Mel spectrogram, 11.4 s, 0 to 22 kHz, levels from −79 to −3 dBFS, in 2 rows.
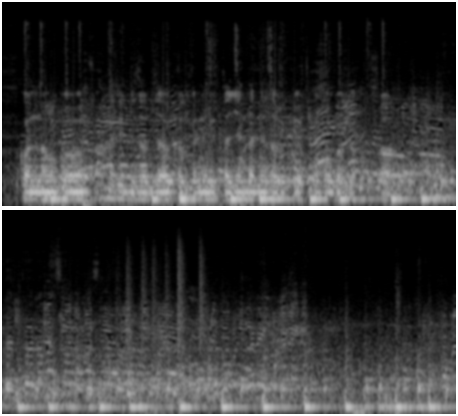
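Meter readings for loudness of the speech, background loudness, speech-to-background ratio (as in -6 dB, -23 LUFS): -28.5 LUFS, -30.5 LUFS, 2.0 dB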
